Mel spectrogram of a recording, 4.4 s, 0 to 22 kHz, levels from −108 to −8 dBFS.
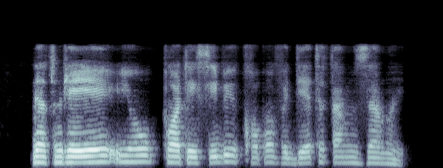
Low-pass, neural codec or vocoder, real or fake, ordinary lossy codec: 7.2 kHz; none; real; MP3, 96 kbps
